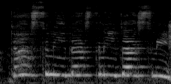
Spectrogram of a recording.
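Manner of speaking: high, held-back mock wail of a name; imitated crying scream. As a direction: imitate a distraught caller in a high, unraised voice. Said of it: "screaming my name and crying".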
